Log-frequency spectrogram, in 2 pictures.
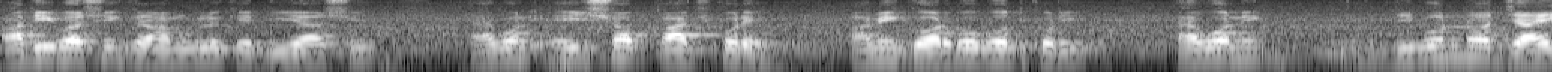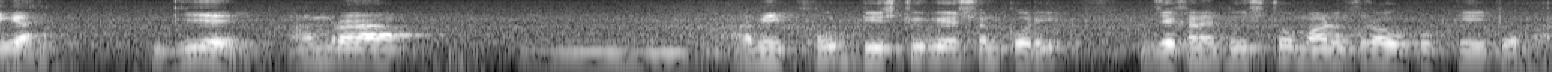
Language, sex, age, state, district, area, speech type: Bengali, male, 45-60, West Bengal, Paschim Bardhaman, urban, spontaneous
